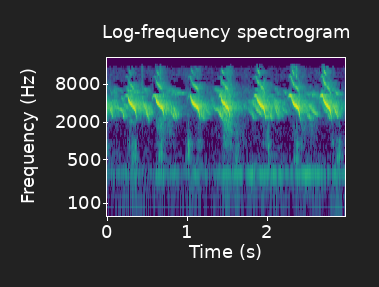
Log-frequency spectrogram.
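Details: Young chicken chick giving piercing peeps, each a quick falling whistle, seven in three seconds at a steady pace, with a low droning hum behind.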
